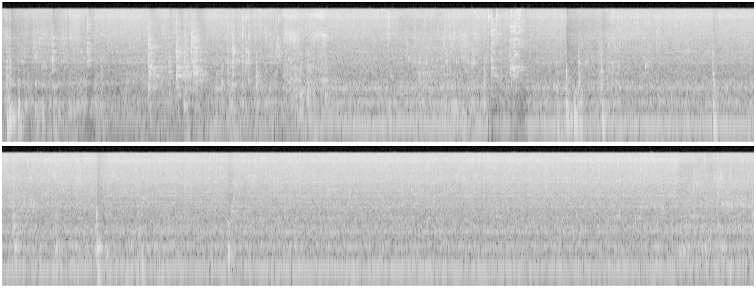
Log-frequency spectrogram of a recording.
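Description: Kitchen tap running into a stainless-steel sink while dishes are washed. Dishes and cutlery clink and clatter through the first dozen seconds, then the water runs on as a steady rush.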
